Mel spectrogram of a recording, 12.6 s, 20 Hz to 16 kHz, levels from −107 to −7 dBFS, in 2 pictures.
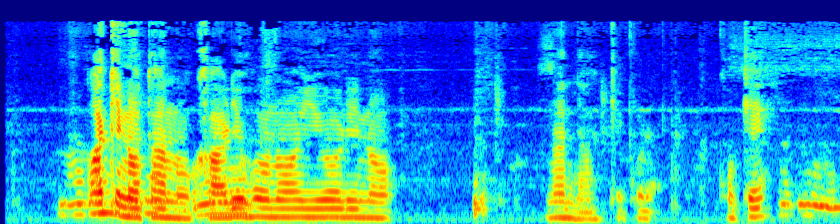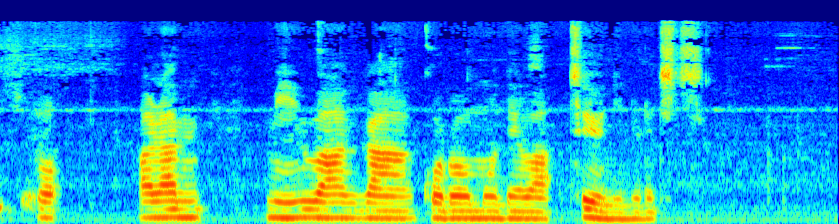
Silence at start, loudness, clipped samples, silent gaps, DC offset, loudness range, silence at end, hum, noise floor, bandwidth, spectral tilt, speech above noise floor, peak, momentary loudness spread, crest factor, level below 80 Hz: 0.45 s; -26 LUFS; under 0.1%; none; under 0.1%; 10 LU; 1.05 s; none; -62 dBFS; 11.5 kHz; -6 dB/octave; 37 dB; -4 dBFS; 17 LU; 22 dB; -60 dBFS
